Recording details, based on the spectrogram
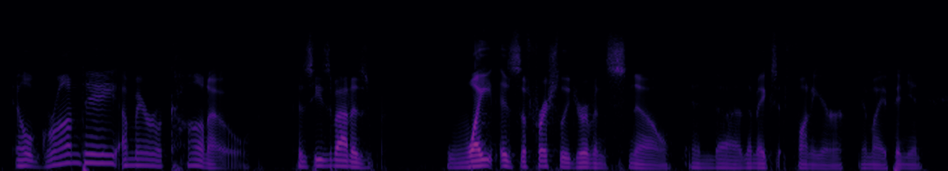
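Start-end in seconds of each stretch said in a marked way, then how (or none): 0.1-2.0 exaggerated, heavy, drawn-out Texan drawl. Saying the name El Grande Americano in Hank Hill voice. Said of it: "you got to say it kind of like uh, Hank Hill".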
